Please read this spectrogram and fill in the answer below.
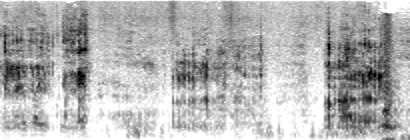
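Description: A warthog's distress cries and a leopard's growls as the leopard grapples with it, coming in short, irregular outbursts.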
